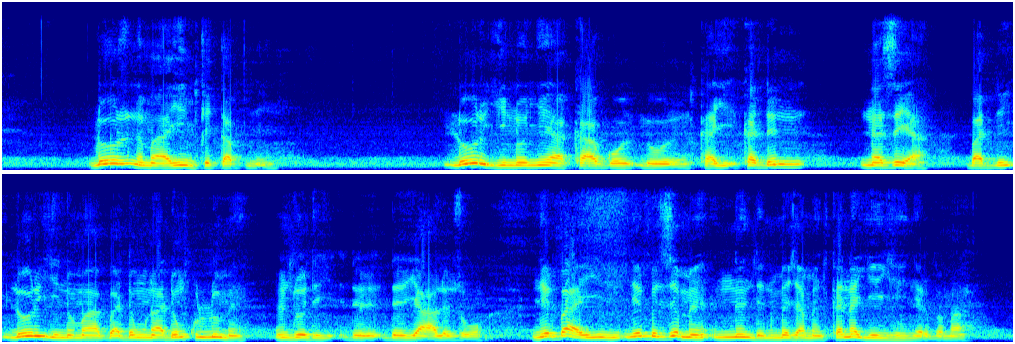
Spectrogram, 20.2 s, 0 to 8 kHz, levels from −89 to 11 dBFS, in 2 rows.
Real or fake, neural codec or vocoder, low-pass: real; none; 7.2 kHz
